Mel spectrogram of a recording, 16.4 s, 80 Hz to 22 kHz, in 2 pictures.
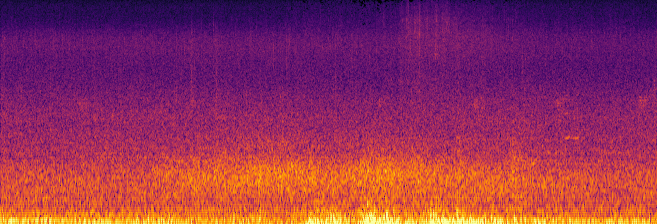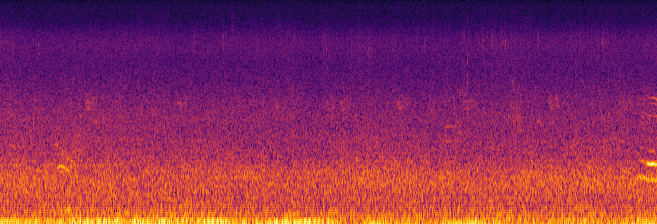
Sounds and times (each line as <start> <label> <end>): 0.0 wind 16.4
